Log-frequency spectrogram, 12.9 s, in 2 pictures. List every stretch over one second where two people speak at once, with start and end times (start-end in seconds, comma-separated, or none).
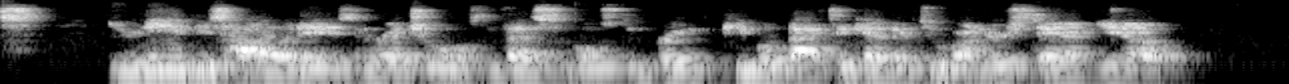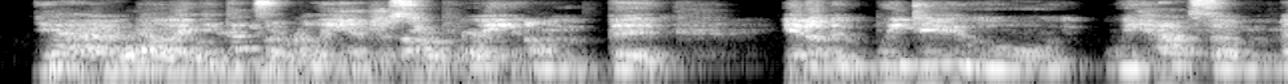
6.9-8.9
